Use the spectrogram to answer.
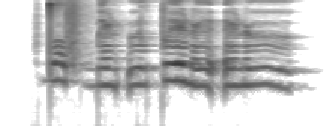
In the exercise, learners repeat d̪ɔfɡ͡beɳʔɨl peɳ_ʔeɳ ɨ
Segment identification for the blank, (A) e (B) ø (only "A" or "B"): A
